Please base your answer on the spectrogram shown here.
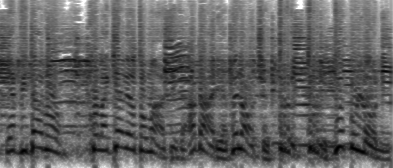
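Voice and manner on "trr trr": quick rattling "trr, trr" of an air wrench; imitated wrench noise. Worker mimes the automatic air wrench at work, imitated whirr. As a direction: mimic the pneumatic wrench in two short bursts.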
